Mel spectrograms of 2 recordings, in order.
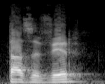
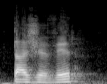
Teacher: Já o sotaque algarvio é muito característico por usar o som G em vez do som Z para ligar palavras que acabam em S com palavras que começam com vogal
